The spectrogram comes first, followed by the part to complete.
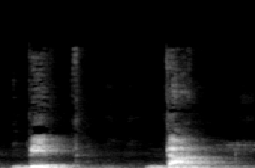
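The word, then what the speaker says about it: বিদ্বান: যেমন এই দয়ের সাথে বফলা আছে, এই বয়ের উচ্চারণটি হবে না, না হয়ে এই দ দুইবার উচ্চারণ হবে। যদি উচ্চারণে যাই তাহলে উচ্চারণের বানানটি হবে এরকম, বিদ দান।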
